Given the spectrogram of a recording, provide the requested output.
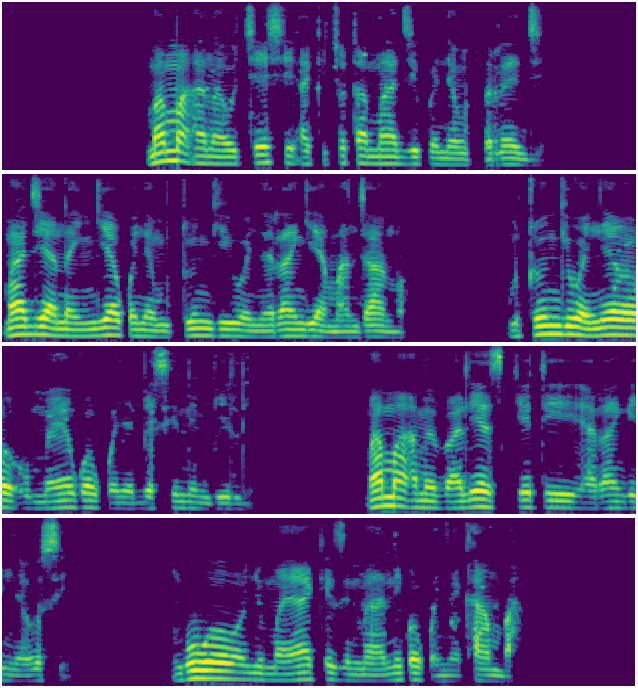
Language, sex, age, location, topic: Swahili, male, 25-35, Kisumu, health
